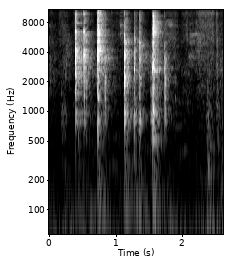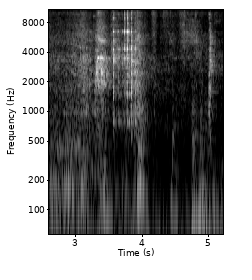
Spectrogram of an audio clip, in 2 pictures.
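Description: Ratchet spanner tightening bolts on a steel conservatory frame, with sharp metallic clicks in a quick cluster early on, then softer scraping and knocking as the bolt seats.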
